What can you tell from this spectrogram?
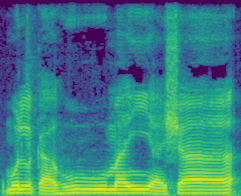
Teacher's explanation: Tapi kalau kita sambung, kita wasolkan ya, baru hu-nya kita baca panjang. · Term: Mad silah qasirah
